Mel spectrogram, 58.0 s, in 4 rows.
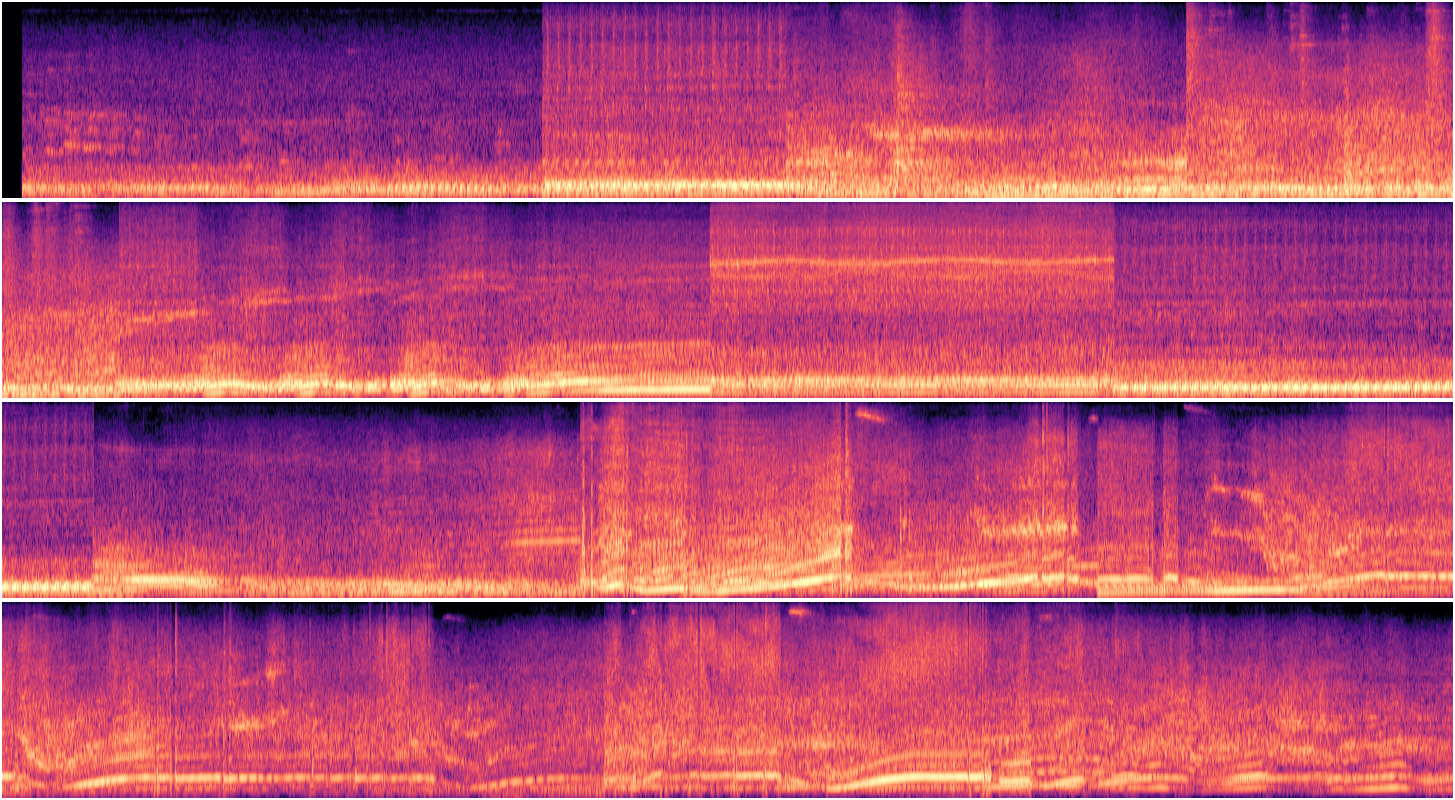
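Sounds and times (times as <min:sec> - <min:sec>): car engine revving hard: 0:16.4 - 0:25.7, 0:34.8 - 0:40.8, 0:49.5 - 0:56.2
tyres squealing: 0:49.6 - 0:52.5.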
